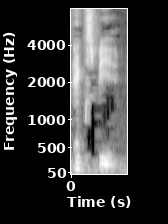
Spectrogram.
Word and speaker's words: EXBA: called as Extended Business Application or EXBA, which we pronounce as XBA.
